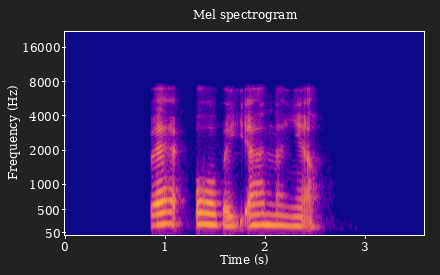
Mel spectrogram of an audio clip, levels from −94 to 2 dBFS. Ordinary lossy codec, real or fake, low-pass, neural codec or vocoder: Opus, 32 kbps; real; 7.2 kHz; none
